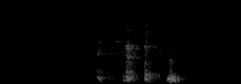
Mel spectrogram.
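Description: A man coughing and clearing his throat in four short bursts, starting about a second in.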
